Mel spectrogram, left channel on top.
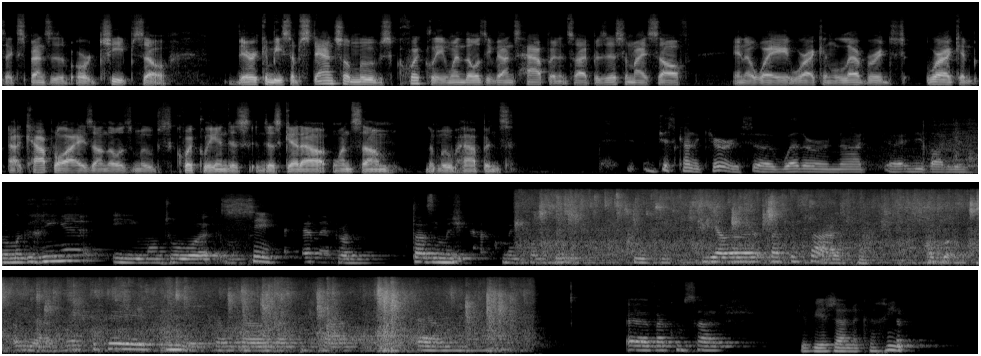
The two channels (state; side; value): different; both; correlation 0.00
